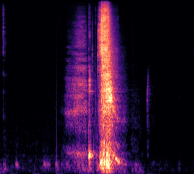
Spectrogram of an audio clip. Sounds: Sneeze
